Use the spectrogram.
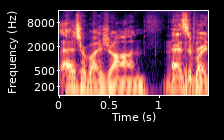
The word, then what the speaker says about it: Azerbaijan: because is there by john how do you pronounce it oh wait is it oh it's azerbaijan okay yeah and uh geography he died october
